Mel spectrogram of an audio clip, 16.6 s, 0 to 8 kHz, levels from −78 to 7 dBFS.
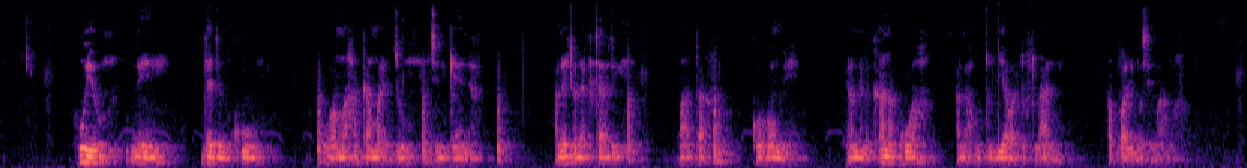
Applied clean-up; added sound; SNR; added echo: neural separator model SepFormer DNS4.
